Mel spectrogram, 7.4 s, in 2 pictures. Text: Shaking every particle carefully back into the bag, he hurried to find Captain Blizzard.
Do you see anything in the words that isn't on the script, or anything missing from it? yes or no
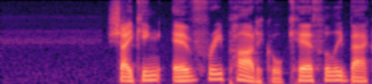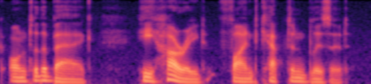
yes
